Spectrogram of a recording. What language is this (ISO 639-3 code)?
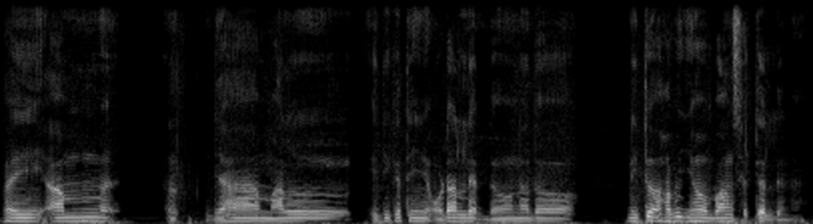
sat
